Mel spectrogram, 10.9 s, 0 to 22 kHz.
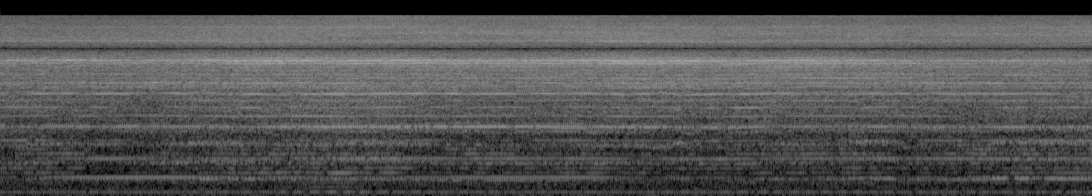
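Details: Blade mCP X RC helicopter hovering after the Z8RC boom truss mod: an even, high-pitched rotor buzz holds steady with no wobble or pulsing. The vibration it had before the mod is gone.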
